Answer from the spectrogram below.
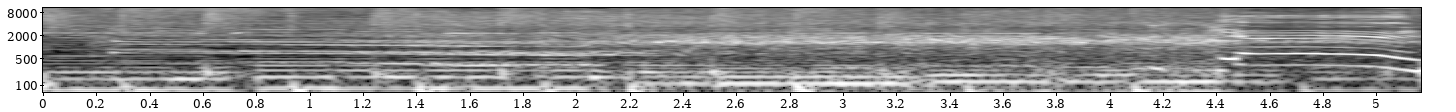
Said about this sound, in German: So klingt das, wenn man einen Proberaum am Bahnhof hat.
